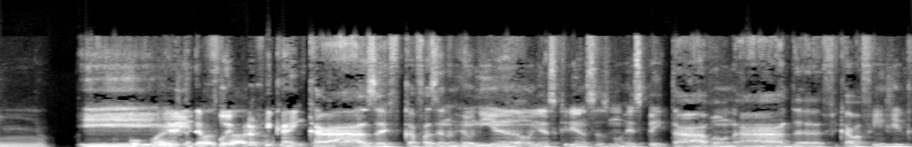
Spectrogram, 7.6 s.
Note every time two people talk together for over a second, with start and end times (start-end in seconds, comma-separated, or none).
0.9-2.4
